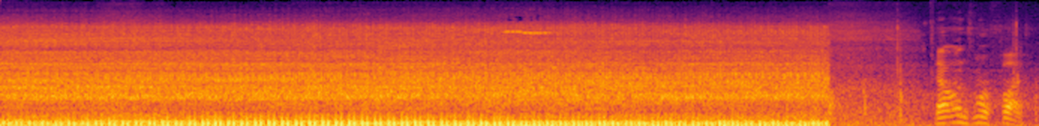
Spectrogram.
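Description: Sport motorcycle engine held against the rev limiter, a loud, steady, buzzing high-rev drone with rapid stuttering pulses lasting several seconds, then cutting off abruptly before a voice speaks.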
